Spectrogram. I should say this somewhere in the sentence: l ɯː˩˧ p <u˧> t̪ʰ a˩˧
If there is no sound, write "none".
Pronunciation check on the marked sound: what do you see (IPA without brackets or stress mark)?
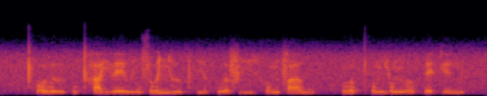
u˧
